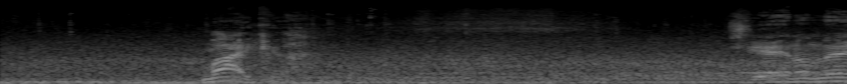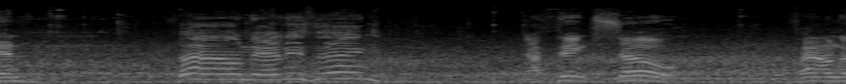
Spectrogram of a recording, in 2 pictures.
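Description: A man speaks gruffly close by.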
